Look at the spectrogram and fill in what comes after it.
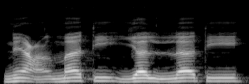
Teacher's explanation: عین گلے کے درمیان سے زور لگا کر عین کو نکالیں گے ، پڑھیں گے، نعمتی التی، تا کو باریک کرنا ہے، یا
